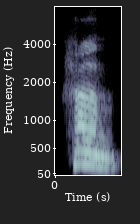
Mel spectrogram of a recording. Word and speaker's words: ham: do you say jamon ham with an age very soft that's like he's saying it um do not use your throat to pronounce this sound you say like you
